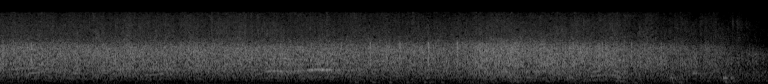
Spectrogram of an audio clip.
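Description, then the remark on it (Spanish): A crowd at the 20th anniversary Premios Gardel music awards ceremony applauds steadily to welcome a presenter, a dense wash of clapping that holds at an even loudness for several seconds before gradually tapering off at the end. “Gabriela Radice, bienvenida, fuerte el aplauso.”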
